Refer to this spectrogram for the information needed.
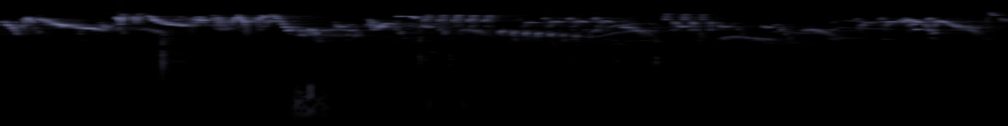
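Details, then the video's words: Eurasian skylark singing on the wing over a wheat field near Bath, England, recorded with an iPhone: a clear, ceaseless high warble of rapid chirps, slurs and buzzy trills, with only a brief faint thump. "Skylarks singing in flight"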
